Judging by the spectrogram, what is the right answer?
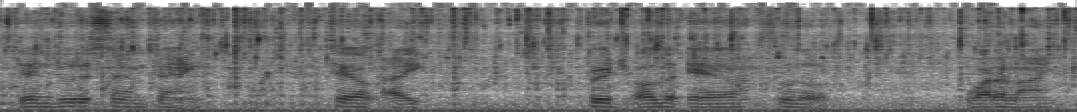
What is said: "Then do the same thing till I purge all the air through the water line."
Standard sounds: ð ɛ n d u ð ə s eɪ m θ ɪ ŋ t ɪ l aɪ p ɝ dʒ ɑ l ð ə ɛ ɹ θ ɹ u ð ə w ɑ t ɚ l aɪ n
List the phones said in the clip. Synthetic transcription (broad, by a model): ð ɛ n d u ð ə s eɪ m θ ɪ ŋ t ɪ l aɪ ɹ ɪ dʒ ɑ l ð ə ɛ ɹ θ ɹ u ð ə w ɑ t ɚ l aɪ n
